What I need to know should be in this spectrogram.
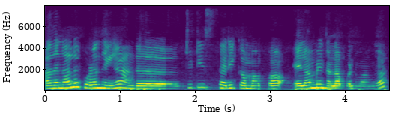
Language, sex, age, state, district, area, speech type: Tamil, female, 30-45, Tamil Nadu, Cuddalore, rural, spontaneous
